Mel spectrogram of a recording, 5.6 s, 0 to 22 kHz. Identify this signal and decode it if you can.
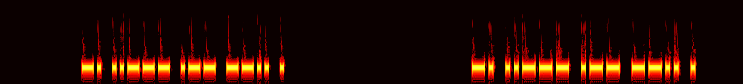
Morse code, heard as a keyed tone, about 34 wpm, 700 Hz. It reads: N2WZE N2WZE
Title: Speed Racing - USA 1x3 Call Signs 28wpm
